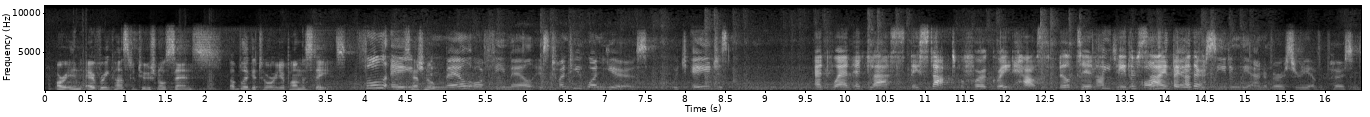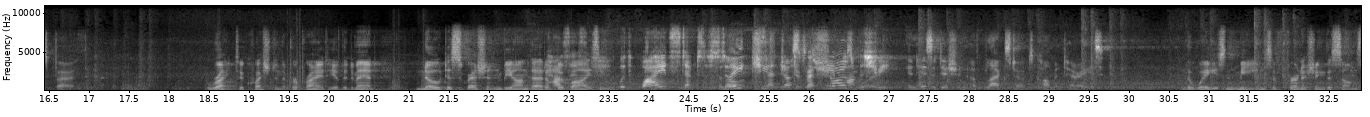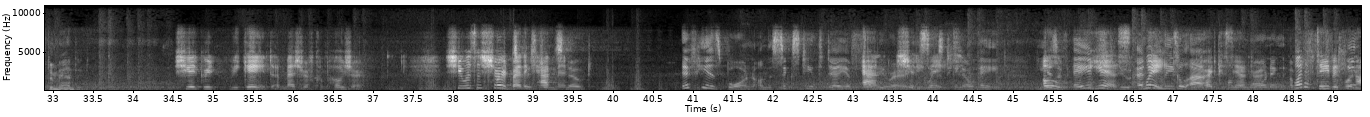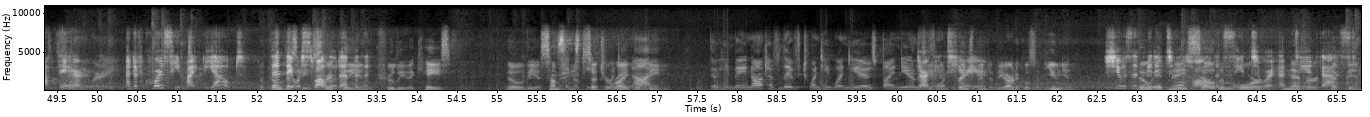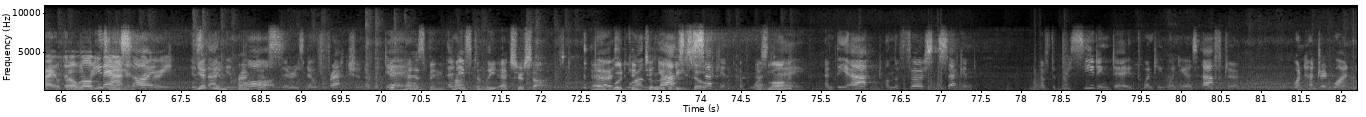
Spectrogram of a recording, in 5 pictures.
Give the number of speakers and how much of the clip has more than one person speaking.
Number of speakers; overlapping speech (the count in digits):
3, about 34%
